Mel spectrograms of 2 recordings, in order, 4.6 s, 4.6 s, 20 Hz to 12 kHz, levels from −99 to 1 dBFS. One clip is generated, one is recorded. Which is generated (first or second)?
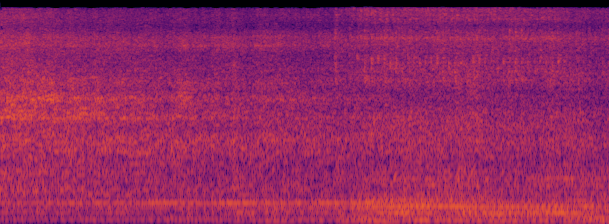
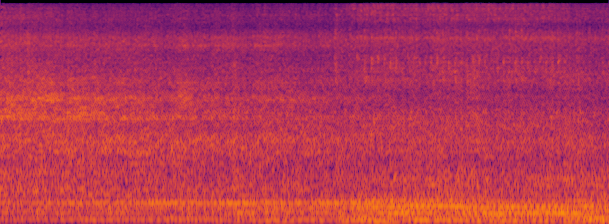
second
